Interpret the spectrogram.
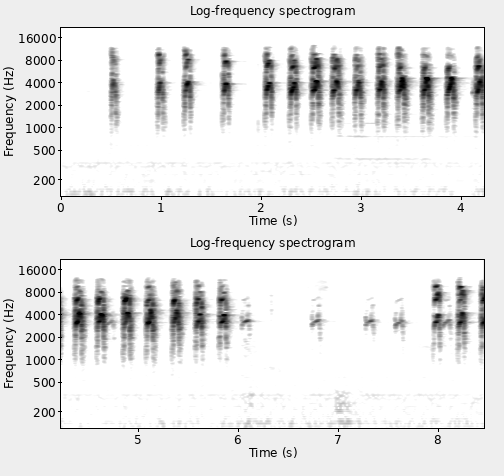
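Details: Chicks of a sparrow beg during feeding with a quickening row of bright, high chirps, then fall nearly quiet with a few soft notes before the chirping resumes.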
